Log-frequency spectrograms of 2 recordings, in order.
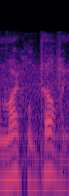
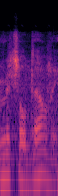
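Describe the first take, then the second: First: The first word sounds like Michael, with a k. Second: The first word sounds like Mitchell, with a ch. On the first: The speaker calls it wrong. "I used to pronounce it Michael Delving" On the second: The speaker calls it right. "I believe it's called Mitchell Delving"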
